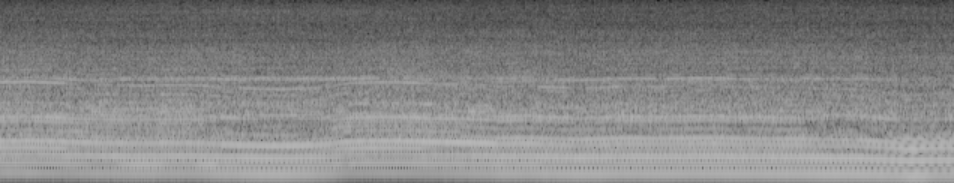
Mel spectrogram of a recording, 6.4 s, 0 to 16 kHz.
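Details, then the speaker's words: Husqvarna 455 Rancher chainsaw after an ignition coil replacement, cutting wood: a steady high buzz holds pitch, sagging only slightly under load with no stumbling. "I ran an entire tank of gas through that thing. Cut lots of sawdust, lots of biscuits or cookies. She runs like it's supposed to."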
